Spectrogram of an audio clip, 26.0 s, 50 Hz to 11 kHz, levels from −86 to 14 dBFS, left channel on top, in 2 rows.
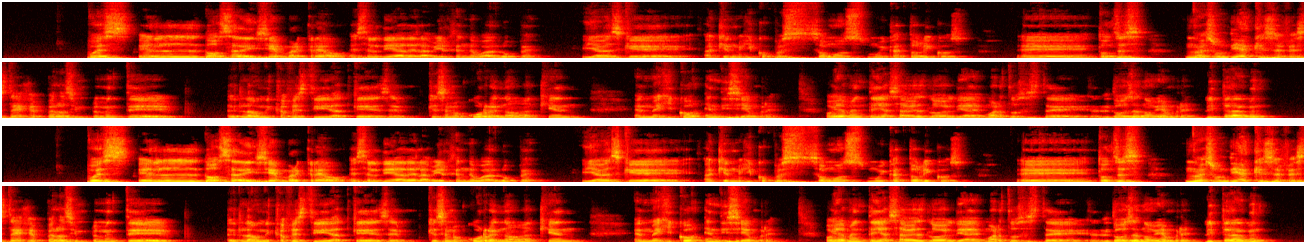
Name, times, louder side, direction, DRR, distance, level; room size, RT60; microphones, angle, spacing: voice 1, 0.9-5.3 5.8-9.6 10.1-14.7 15.3-25.7, right 2 dB, 65° right, 3 dB, 1.2 m, -22 dB
4.4 x 3.4 x 3.5 m, 0.36 s
head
